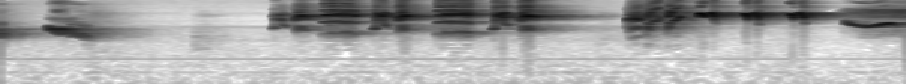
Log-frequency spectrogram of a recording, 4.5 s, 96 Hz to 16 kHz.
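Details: Orange-headed thrush, 2022 first-place contest champion, opens with one slurred note, then pours out dense, very high, buzzy mimicking phrases in two long bursts.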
